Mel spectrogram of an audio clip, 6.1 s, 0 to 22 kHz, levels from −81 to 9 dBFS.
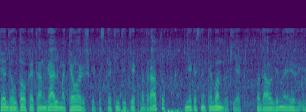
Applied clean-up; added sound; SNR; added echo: none; Stream; 15 dB; none.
